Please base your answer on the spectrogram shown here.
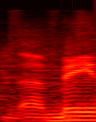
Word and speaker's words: Maine: I thought the at the end was a syllable, but it's Maine.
